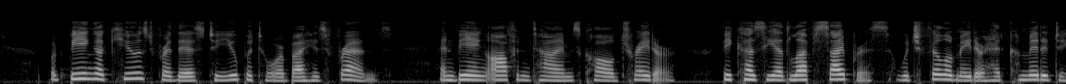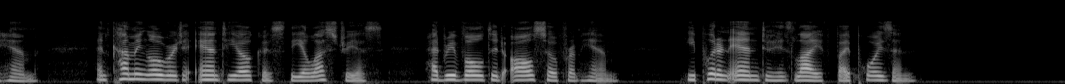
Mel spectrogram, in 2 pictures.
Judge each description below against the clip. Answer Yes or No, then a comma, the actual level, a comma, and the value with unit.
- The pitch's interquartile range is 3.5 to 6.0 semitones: No, average, 2.9 semitones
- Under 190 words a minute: Yes, slow, 135 wpm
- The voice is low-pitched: No, high, 200 Hz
